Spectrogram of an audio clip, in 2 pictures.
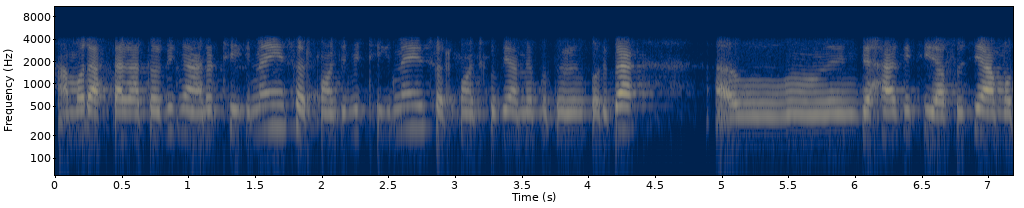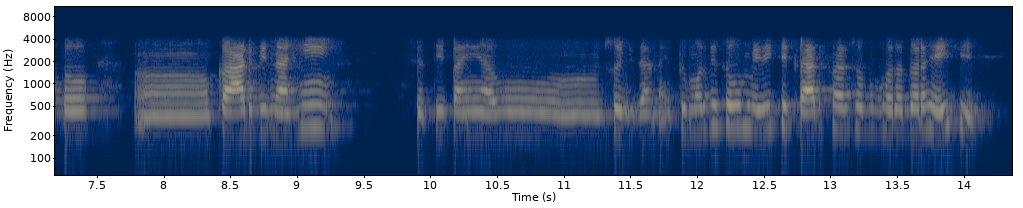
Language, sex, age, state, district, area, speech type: Odia, female, 30-45, Odisha, Mayurbhanj, rural, conversation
